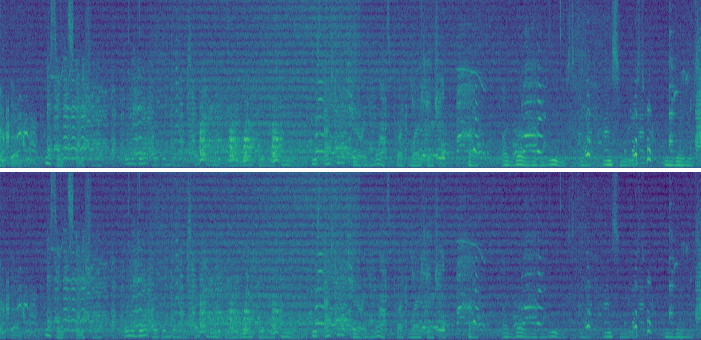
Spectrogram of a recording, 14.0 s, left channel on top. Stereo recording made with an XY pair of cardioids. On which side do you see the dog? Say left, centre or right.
left.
